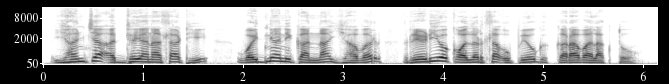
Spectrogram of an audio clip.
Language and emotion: Marathi, neutral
